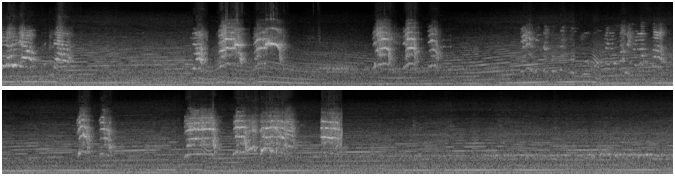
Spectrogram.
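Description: A race car engine drones steadily, its pitch rising and falling through the corners.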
